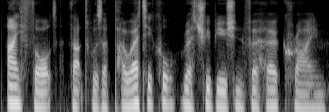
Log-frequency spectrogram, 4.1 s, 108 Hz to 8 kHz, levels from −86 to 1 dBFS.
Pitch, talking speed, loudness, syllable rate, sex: 120 Hz, 145 wpm, -21 LUFS, 4.4 syllables/s, male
